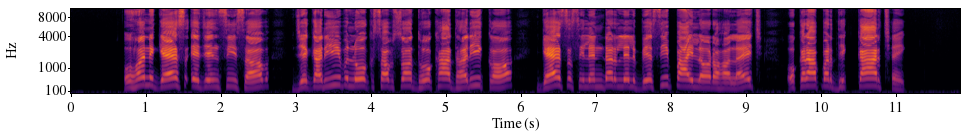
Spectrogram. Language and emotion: Maithili, disgusted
